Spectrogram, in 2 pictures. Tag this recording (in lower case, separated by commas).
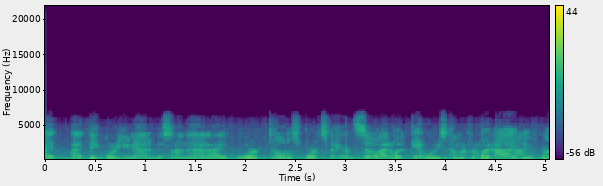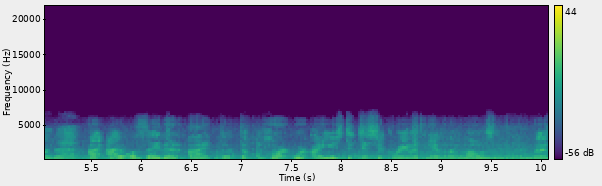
vehicle, speech, truck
